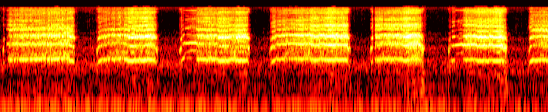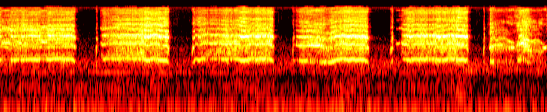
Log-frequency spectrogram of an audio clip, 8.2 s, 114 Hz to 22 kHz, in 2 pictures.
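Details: Screaming peregrine falcon being fed in the Great Spirit Bluff nest box, July 3, 2021: a steady series of rasping, harmonic screams, each under a second long, over a low continuous drone.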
